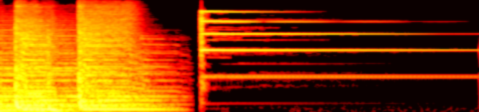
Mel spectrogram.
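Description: Outro music with a steady beat fades out just before a second in. Then a single bright chime, a 'ding' sound effect, rings out and slowly dies away.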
